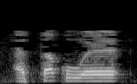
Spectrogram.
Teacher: يبقى التقليل الإمالة بالفك قليلا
